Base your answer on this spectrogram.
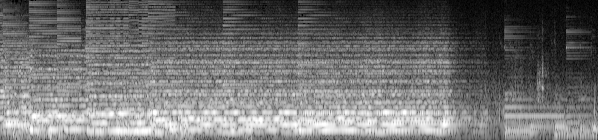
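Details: Gentle keyboard music resembling piano or harpsichord plays throughout, fading briefly before resuming, with no animal sounds.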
